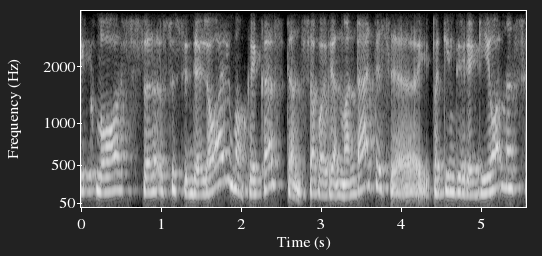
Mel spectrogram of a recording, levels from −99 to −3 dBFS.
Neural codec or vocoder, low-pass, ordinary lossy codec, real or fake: codec, 16 kHz, 8 kbps, FunCodec, trained on LibriTTS, 25 frames a second; 3.6 kHz; Opus, 32 kbps; fake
